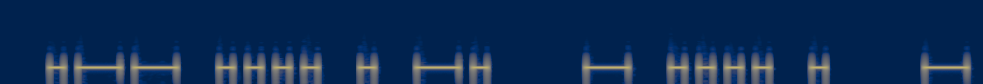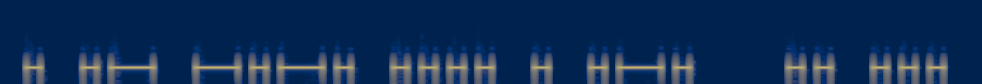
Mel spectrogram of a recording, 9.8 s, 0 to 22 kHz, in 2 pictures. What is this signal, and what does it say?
Morse code, heard as a keyed tone, about 17 wpm, 700 Hz. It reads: WHEN THE TEACHER IS
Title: Additional Easy Phrases 17wpm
